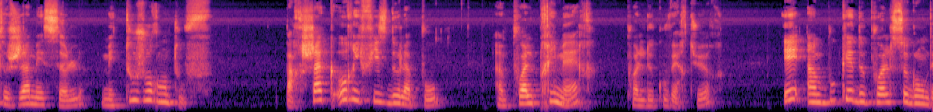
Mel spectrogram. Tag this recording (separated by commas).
Speech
